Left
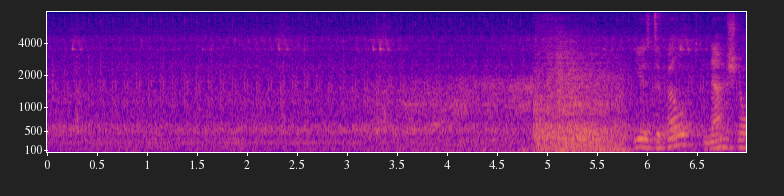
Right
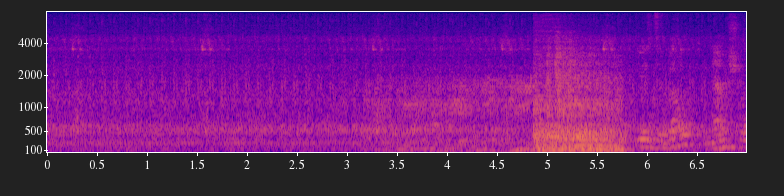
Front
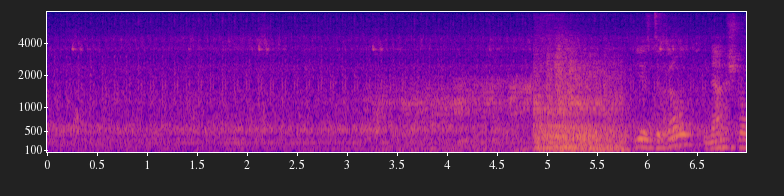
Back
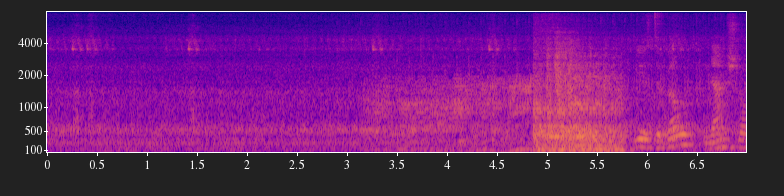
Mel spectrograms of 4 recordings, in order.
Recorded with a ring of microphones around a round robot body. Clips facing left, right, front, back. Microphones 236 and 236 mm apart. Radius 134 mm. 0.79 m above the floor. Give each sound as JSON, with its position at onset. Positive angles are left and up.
{"t": 3.2, "sound": "an explosion", "azimuth_deg": -145, "distance_m": 2.5}
{"t": 5.9, "sound": "a man speaking", "azimuth_deg": 95, "distance_m": 2.5}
